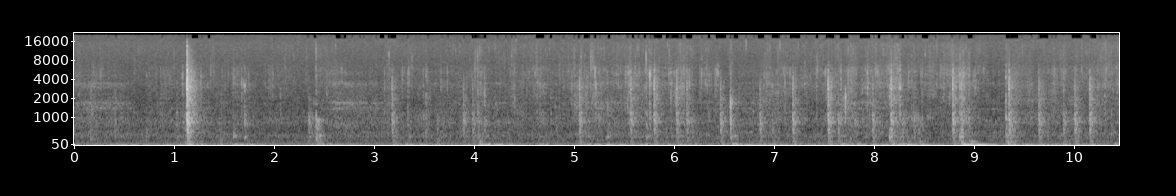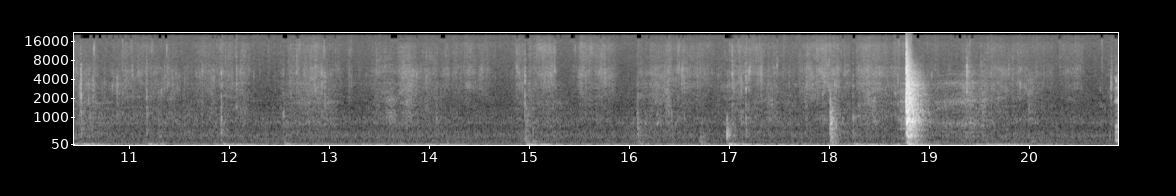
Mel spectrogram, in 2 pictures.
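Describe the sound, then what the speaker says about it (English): A spoon stirs a loose, shaggy whole wheat bread dough with yeast, oil and salt in a bowl, a steady close scraping and patting with occasional sharper knocks against the bowl, and no talking. "I'm going to add the yeast, the oil, and the salt. I'm going to stir this together."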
